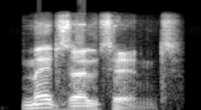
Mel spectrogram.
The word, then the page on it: mezzotint: British English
